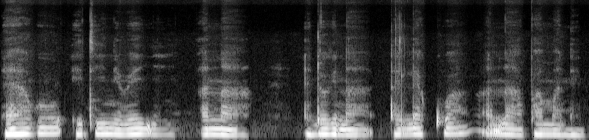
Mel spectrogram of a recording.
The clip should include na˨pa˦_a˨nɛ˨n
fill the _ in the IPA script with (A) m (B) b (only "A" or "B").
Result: A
